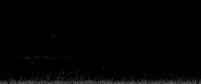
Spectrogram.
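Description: Very quiet room tone: only a faint, steady low hum, with no distinct sound events.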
